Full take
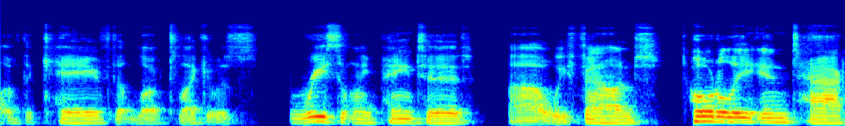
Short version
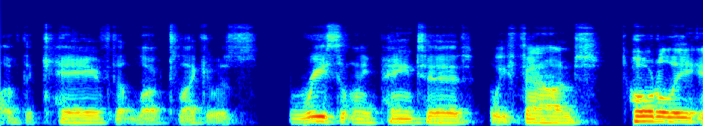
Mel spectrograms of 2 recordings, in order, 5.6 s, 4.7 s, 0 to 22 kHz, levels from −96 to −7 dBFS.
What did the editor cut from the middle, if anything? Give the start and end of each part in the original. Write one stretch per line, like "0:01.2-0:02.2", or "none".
0:03.3-0:03.7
